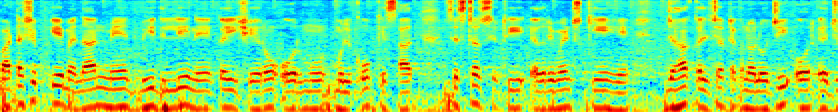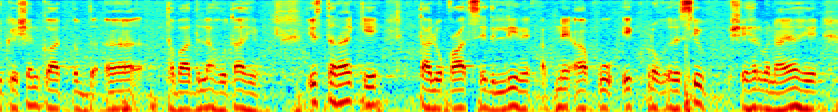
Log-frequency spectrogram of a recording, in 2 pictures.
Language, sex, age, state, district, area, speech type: Urdu, male, 18-30, Delhi, North East Delhi, urban, spontaneous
